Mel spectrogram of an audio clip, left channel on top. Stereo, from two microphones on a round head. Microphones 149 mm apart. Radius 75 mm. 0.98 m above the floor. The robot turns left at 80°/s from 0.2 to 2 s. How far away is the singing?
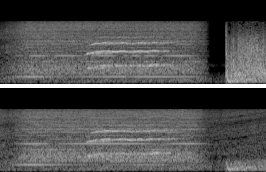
About 9.5 m.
